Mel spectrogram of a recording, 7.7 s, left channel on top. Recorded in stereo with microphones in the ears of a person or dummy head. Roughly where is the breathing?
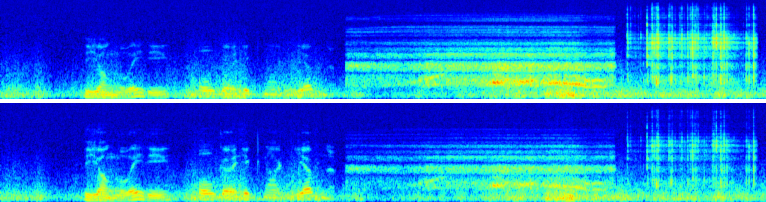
Left.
